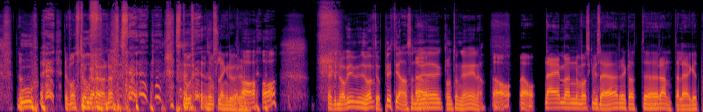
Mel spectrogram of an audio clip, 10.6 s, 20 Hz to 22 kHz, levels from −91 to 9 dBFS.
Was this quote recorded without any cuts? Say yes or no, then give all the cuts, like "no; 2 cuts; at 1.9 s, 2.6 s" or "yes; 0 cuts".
no; 6 cuts; at 3.2 s, 5.6 s, 6.7 s, 8.1 s, 9.0 s, 9.4 s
